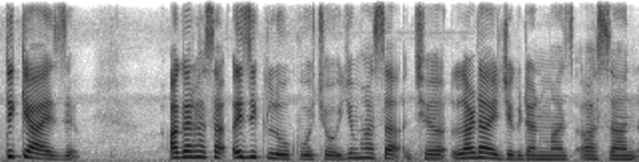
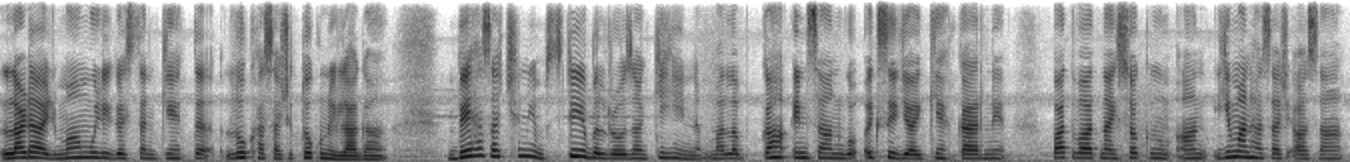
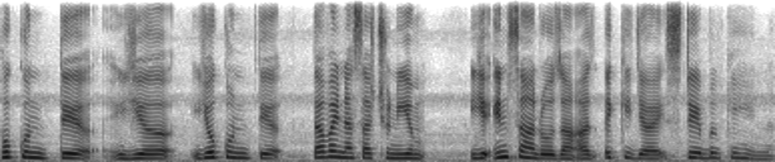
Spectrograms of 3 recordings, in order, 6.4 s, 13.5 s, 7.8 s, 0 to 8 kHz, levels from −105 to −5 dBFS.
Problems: constant background noise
